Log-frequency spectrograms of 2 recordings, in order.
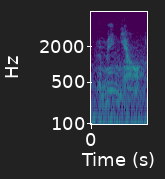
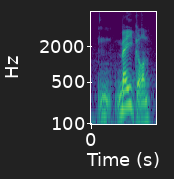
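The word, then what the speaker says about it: Maignan: In French, in France, it is said as Mike Mignon. Mignon. Oh, it's so easy. So not Megan, it's Megan. Is it Mike Megan?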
